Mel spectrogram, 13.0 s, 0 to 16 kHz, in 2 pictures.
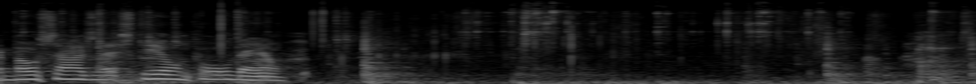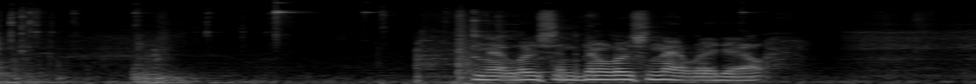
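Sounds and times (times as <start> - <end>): light metallic clinks: 0.0 - 10.0.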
